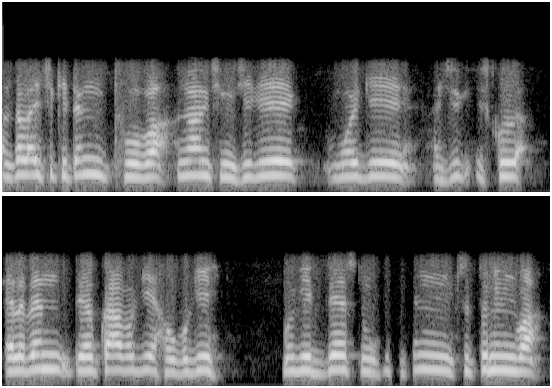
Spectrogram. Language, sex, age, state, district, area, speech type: Manipuri, male, 45-60, Manipur, Imphal East, rural, conversation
